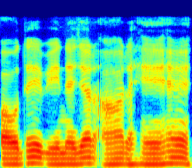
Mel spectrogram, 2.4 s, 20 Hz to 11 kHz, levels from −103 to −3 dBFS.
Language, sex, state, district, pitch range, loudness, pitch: Hindi, male, Jharkhand, Ranchi, 105-115 Hz, -15 LUFS, 105 Hz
